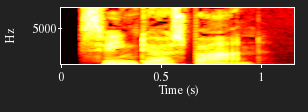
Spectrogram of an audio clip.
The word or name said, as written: svingdørsbarn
